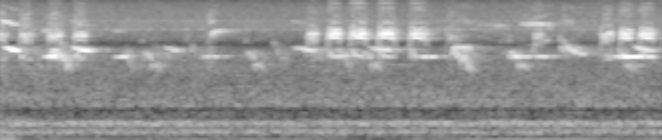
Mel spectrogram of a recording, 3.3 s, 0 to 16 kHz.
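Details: Great tit nestlings fledging from a nest box, 14 May 2017, only one young bird willing to leave; rapid high, thin chirps and sharp clicks in quick clusters above a constant buzzing hum.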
